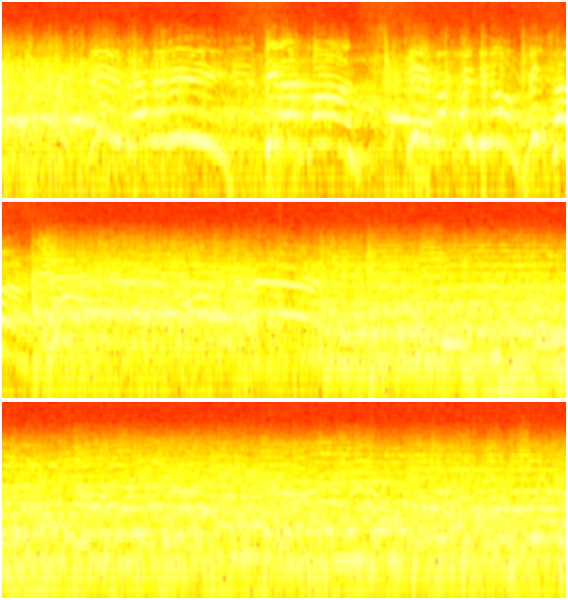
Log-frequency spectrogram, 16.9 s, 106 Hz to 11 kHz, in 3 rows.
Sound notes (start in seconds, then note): 1.2 man speaking in foreign language; 6.2 crowd cheering; 8.5 bright rousing music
